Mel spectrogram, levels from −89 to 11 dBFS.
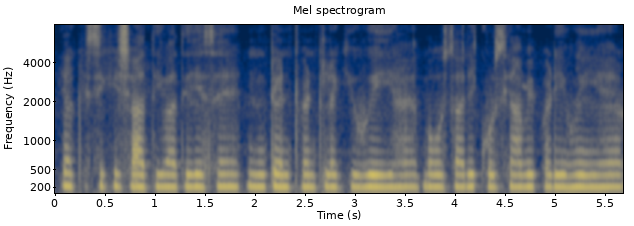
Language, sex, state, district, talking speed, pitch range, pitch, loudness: Hindi, female, Uttar Pradesh, Budaun, 190 wpm, 205-215 Hz, 210 Hz, -17 LUFS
